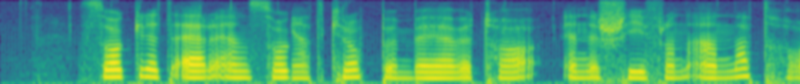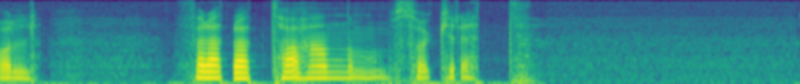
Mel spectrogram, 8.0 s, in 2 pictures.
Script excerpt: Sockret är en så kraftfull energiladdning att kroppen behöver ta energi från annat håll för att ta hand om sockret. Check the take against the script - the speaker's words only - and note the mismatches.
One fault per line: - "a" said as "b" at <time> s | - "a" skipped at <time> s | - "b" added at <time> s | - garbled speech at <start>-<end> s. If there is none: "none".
- "kraftfull energiladdning" skipped at 1.4 s
- "att" added at 5.2 s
